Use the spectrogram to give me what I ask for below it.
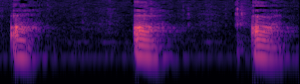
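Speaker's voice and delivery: "ah" as a short open vowel; reduced Russian O sounding "ah"; unstressed O as ah. Shown as a demonstration. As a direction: say each "ah" briefly and separately. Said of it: "the letter O is unstressed".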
